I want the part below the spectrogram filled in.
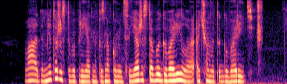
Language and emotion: Russian, neutral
